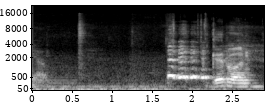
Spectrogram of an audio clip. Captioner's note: giggles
